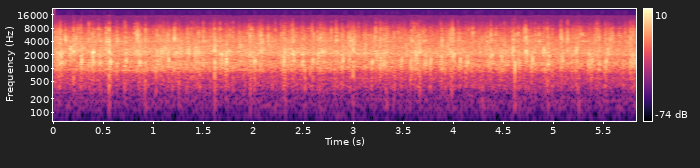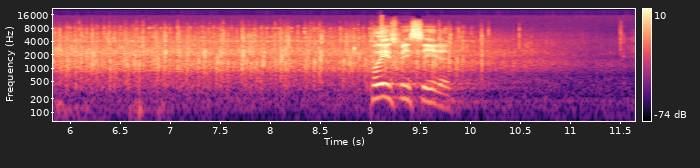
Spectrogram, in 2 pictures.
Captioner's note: applause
